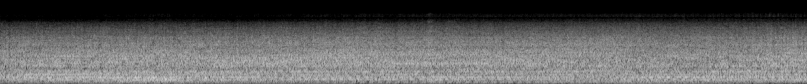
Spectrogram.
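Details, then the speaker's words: 1986 International dump truck, L10 Cummins diesel: steady, even idle continues after key off because fuel shutoff solenoid thumb-screw override is screwed in; won't shut off until unscrewed; solenoid possibly lacking 12 V or needing replacement. "this is what i mean by it won't shut off so you get up in here you see the keys like it goes off on off that's because that fuel shut off solenoid the thumb screws it's uh overridden"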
